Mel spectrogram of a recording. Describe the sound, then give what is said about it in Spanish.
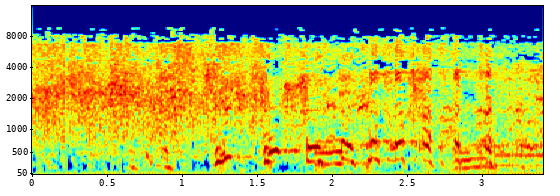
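An audience claps steadily for a few seconds, a dense, continuous wash of applause mixed with scattered shouts, whoops and laughter rising over it. “Me parece que quiero que me aplaudan más.”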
